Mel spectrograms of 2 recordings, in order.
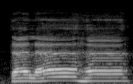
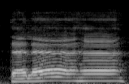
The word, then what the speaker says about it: تلاها: لانها مكسوره اذا اذا تلاها لا تقل تلاها تجعل في الالف اماله تلاها هذا خطا تلاها تلاها تلاها تلاها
